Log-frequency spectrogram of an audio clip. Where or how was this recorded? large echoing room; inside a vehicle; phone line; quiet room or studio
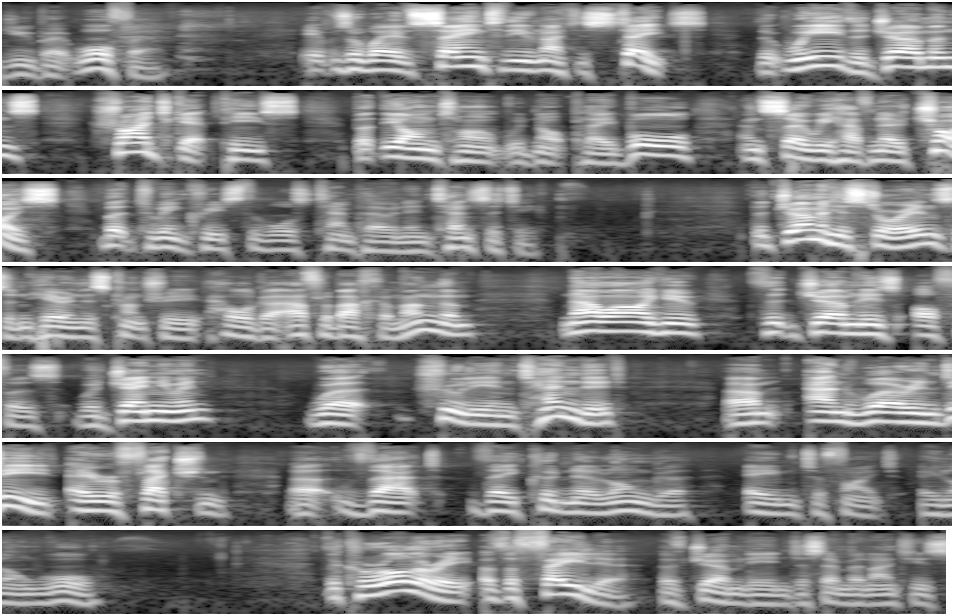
large echoing room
